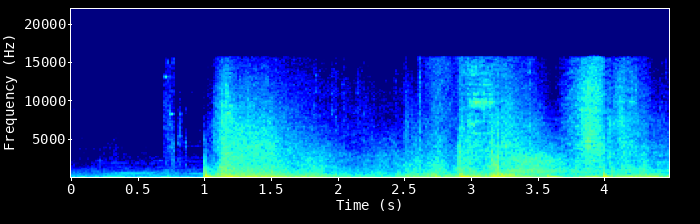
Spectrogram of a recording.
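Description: A magical shimmering whoosh sounds.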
